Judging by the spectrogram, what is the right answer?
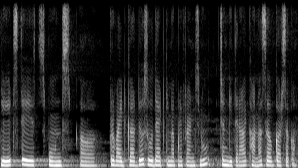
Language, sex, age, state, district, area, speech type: Punjabi, female, 18-30, Punjab, Tarn Taran, urban, spontaneous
